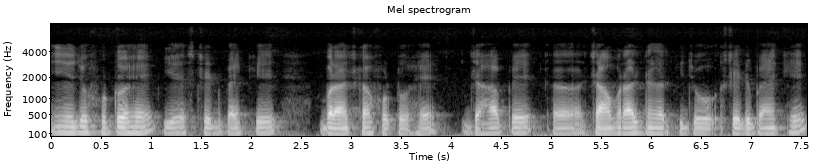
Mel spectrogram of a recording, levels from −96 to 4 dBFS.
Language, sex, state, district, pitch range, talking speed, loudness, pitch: Hindi, male, Uttar Pradesh, Jyotiba Phule Nagar, 100-110 Hz, 165 wpm, -19 LUFS, 105 Hz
